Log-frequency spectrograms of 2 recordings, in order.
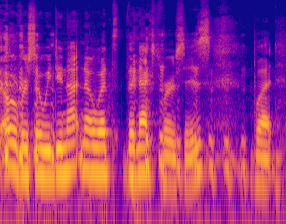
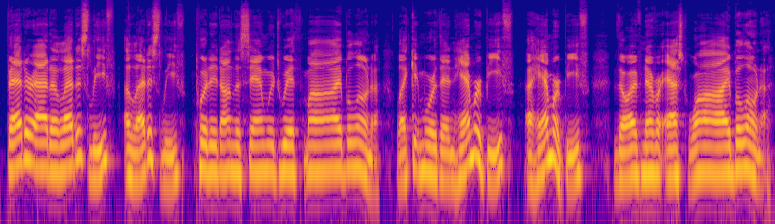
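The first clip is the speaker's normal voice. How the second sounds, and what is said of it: Poor amateur singing. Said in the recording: “in my poor singing voice”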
